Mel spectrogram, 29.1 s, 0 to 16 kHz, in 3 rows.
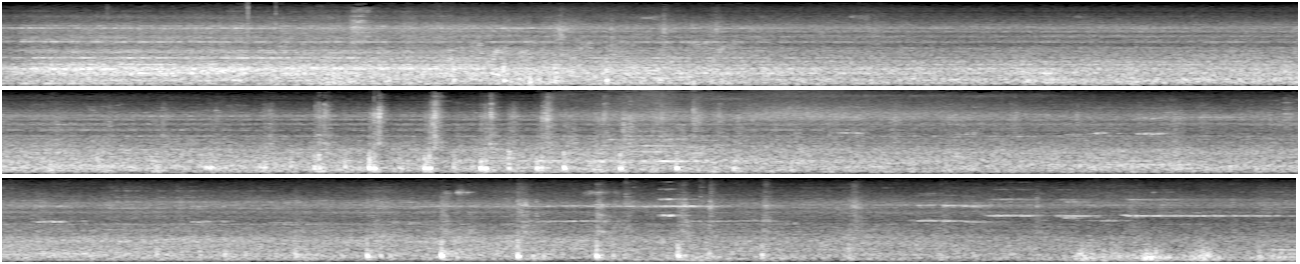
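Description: A Class 66 diesel locomotive's two-stroke V12 engine passes at the start. A long rake of open bogie freight wagons follows with a steady rolling rumble, clusters of sharp wheel clicks over rail joints, and thin high wheel squeals in the last third.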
